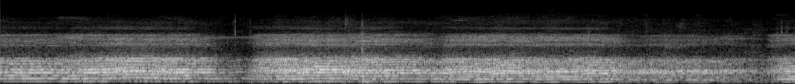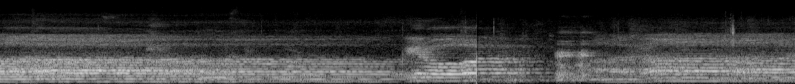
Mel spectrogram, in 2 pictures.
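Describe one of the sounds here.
A choir of men sings a slow chant together, close by, echoing in a large room.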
